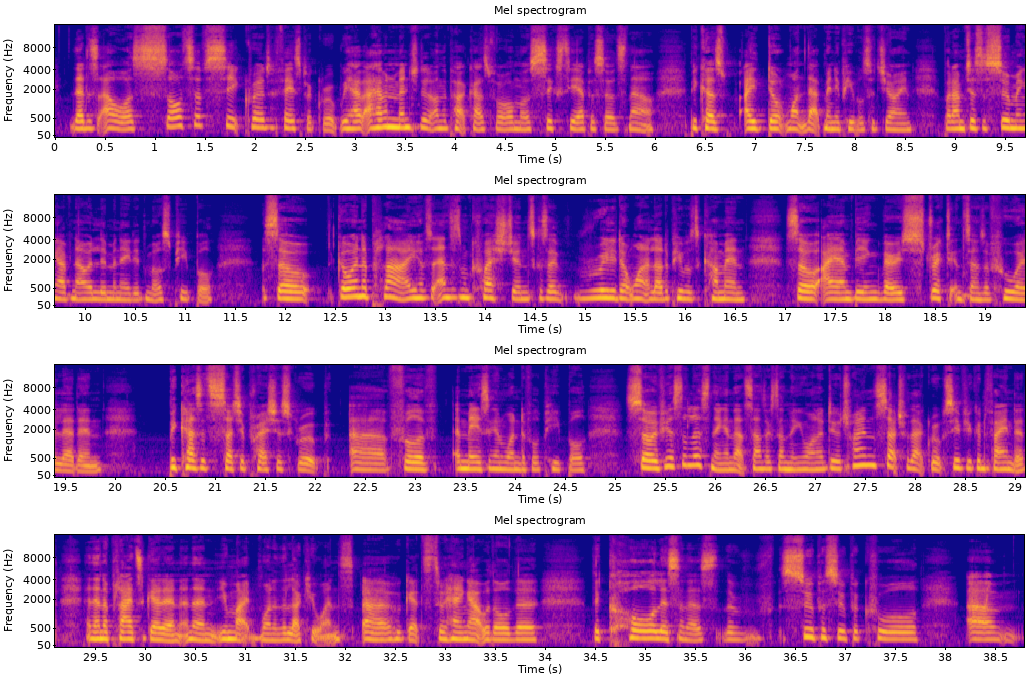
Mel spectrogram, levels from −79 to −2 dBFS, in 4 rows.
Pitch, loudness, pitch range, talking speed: 195 Hz, -19 LUFS, 185-215 Hz, 225 wpm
